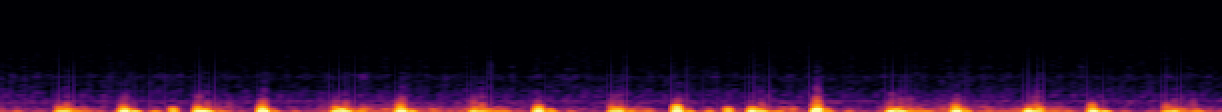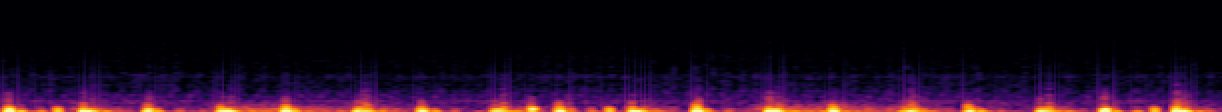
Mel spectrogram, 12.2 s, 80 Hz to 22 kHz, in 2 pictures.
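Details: Heart sounds with a strong third heart sound: regular rhythm about 87 beats a minute with a low extra sound early in filling.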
